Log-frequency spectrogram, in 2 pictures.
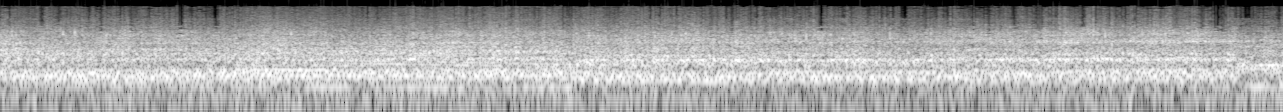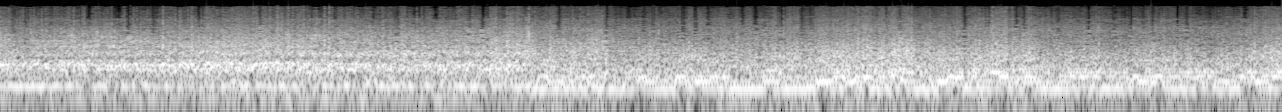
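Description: Aircraft engines drone steadily and loudly.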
